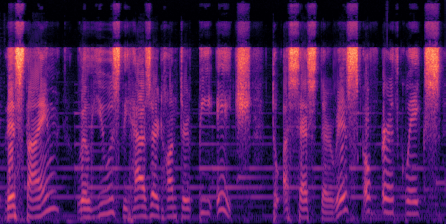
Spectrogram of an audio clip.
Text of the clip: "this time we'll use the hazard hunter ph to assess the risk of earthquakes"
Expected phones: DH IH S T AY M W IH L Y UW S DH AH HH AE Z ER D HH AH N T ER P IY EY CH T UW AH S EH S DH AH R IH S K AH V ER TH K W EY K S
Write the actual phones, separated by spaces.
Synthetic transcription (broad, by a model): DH IH S T AY M W IH L Y UW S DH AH HH AE Z ER D HH AH N T ER P IY EY CH T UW AH S EH S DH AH R IH S K AH V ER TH K W EY K S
